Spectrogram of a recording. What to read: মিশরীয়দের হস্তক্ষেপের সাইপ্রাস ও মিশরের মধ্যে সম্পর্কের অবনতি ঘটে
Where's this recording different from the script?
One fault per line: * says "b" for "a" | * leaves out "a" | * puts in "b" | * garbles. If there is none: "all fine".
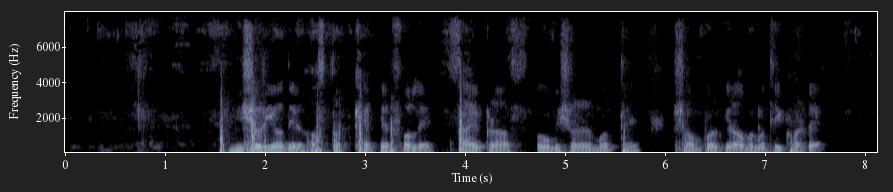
* puts in "ফলে"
